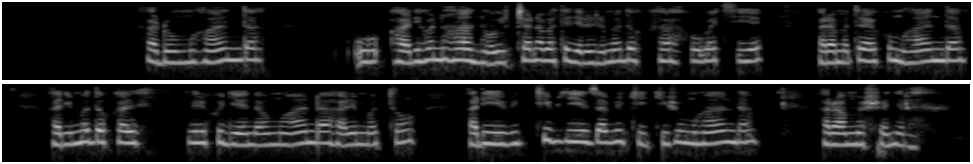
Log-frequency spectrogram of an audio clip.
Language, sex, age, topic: Kinyarwanda, female, 18-24, government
